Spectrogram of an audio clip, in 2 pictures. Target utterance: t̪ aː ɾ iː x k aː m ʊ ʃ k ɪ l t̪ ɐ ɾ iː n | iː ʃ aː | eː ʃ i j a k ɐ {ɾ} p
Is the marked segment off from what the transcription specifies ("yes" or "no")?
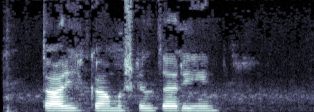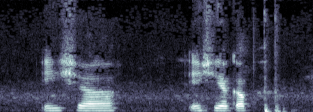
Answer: yes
